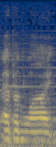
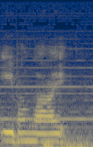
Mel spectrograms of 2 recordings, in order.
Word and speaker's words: Ebon Light: thing that i made is pronounced ebon light not even light it didn't even realize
